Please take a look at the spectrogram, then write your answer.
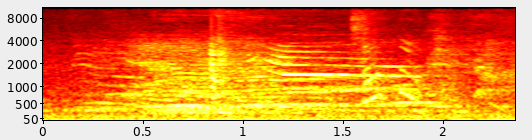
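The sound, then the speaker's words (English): Several voices together mimic a cat's meow, a drawn-out, wavering mew rising and falling over about two seconds, fairly loud, with no words spoken. “What sound does a cat make?”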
